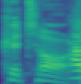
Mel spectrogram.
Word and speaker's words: Qatar: Is it Qatar or Qatar? – Qatar.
